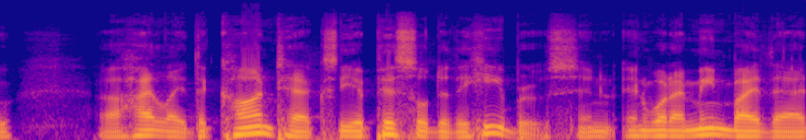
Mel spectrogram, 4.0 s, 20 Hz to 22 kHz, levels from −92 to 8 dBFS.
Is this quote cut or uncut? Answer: cut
